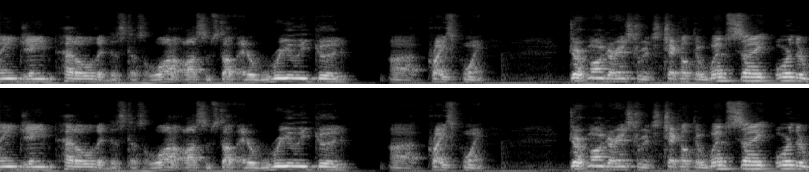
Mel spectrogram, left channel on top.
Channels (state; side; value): identical; both; correlation 1.00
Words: Jane pedal that just does a lot of awesome stuff at a really good price point. Monger Instruments. Check out their website or the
